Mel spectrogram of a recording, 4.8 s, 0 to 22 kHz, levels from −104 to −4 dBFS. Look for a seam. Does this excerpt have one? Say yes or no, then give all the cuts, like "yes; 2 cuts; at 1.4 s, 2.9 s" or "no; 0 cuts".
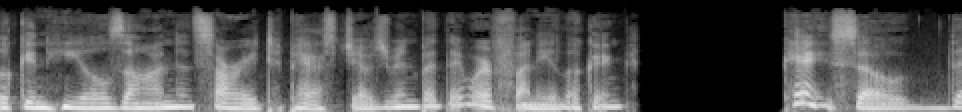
yes; 1 cut; at 3.7 s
